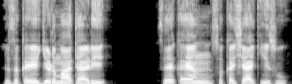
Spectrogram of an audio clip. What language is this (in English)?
Hausa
